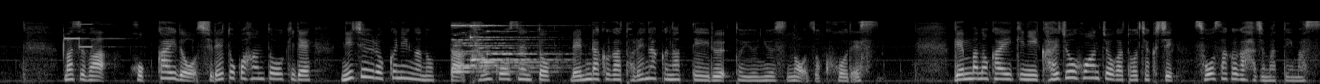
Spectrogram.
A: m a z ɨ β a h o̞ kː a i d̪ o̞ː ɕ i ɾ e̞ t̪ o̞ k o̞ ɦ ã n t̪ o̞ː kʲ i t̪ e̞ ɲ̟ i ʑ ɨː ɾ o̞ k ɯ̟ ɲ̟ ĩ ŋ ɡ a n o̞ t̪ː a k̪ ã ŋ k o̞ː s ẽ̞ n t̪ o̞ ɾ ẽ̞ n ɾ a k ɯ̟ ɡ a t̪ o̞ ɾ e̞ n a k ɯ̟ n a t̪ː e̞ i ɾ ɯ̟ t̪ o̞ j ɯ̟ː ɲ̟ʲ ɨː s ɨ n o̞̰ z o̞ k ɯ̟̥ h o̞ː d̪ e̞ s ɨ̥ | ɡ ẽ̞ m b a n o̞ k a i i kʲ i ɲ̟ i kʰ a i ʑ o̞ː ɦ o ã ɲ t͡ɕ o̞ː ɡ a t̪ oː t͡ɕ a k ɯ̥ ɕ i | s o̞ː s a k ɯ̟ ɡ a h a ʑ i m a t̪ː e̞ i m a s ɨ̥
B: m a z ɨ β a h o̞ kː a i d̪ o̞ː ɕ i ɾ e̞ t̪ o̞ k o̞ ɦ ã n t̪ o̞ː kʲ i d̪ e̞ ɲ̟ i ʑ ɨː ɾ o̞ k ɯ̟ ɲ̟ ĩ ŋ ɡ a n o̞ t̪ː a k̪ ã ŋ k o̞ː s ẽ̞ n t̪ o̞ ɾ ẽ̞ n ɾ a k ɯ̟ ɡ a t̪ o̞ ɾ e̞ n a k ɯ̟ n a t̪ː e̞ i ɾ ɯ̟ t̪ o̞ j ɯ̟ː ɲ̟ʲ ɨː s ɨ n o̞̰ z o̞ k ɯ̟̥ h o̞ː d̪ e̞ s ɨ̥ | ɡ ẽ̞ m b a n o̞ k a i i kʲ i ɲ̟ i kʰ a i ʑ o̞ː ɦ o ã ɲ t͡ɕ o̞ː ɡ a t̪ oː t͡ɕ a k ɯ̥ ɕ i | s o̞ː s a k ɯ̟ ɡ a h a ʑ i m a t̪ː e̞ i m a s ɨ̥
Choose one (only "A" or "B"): B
